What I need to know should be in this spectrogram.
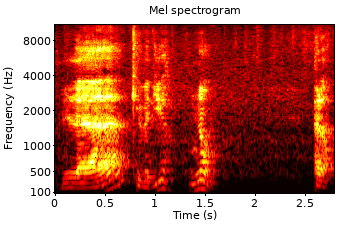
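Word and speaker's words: لا: Et si vous tapez, donc, on aura le alif, le lem qui se prononcera le, et le alif qui se prononce a, ça nous donne la, qui veut dire non.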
